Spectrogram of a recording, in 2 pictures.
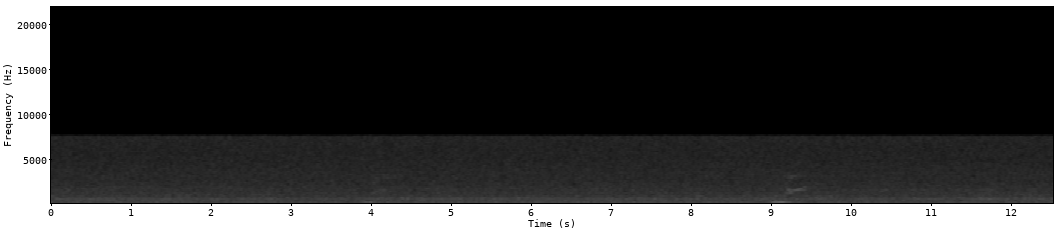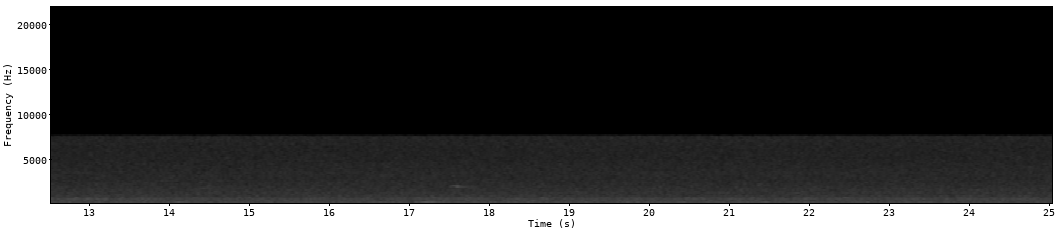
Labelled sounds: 17.5	17.7	humpback whale, 1.9 to 2.1 kHz

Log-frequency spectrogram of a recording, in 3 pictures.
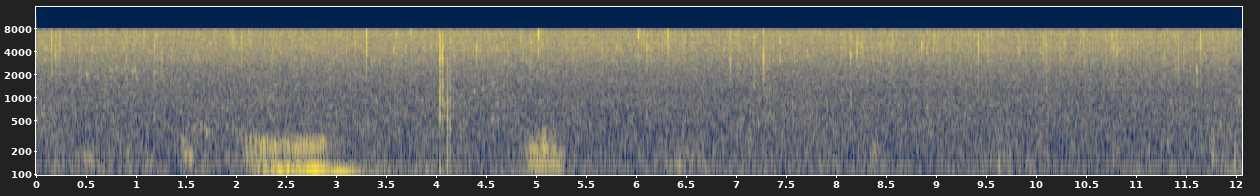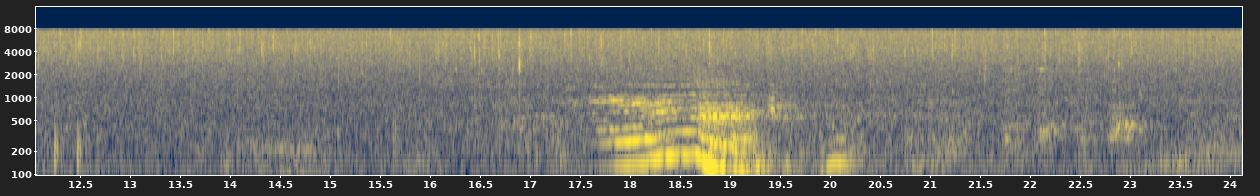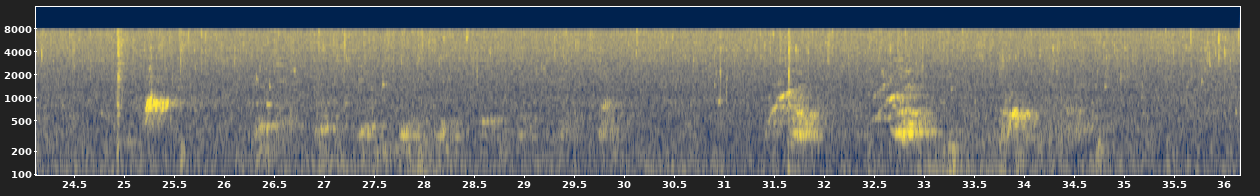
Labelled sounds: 17.5	18.7	humpback whale, 0.78 to 1.2 kHz
25.2	25.6	humpback whale, 0.78 to 1.2 kHz
31.5	31.8	humpback whale, 0.94 to 1.3 kHz

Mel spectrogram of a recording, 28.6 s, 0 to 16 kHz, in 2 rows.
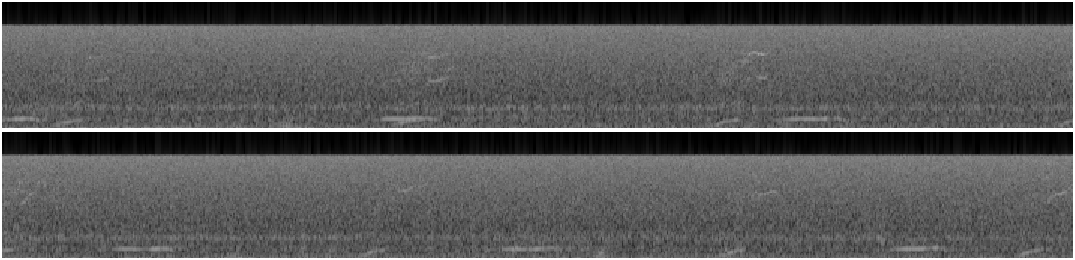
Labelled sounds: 1.2	1.4	humpback whale, 1.5 to 1.7 kHz
5.7	6.0	humpback whale, 1.4 to 1.7 kHz
9.9	10.2	humpback whale, 3.2 to 3.5 kHz
19.5	19.8	humpback whale, 2.6 to 3.1 kHz
24.3	24.7	humpback whale, 2.4 to 2.7 kHz
28.2	28.5	humpback whale, 1.9 to 2.7 kHz

